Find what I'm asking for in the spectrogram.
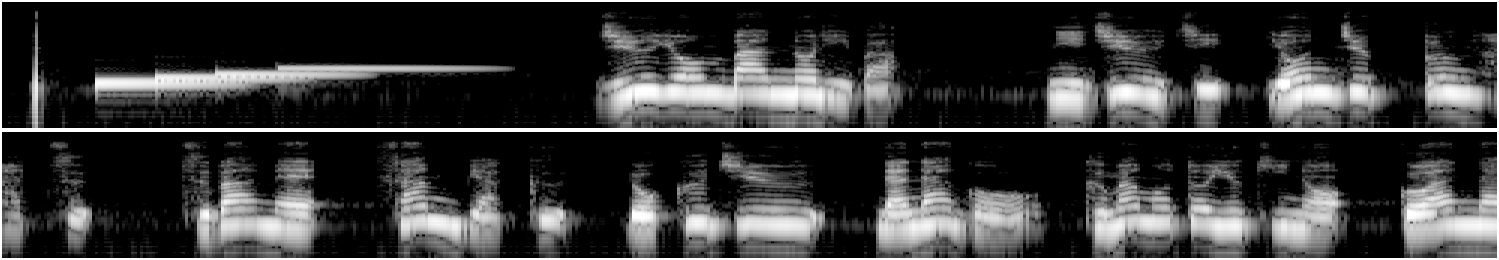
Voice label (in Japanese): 新鳥栖駅 つばめ367号 熊本行き 途中で途切れる例, 九州新幹線 SIRIUS型放送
